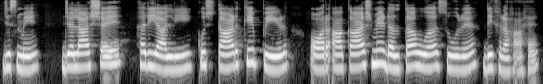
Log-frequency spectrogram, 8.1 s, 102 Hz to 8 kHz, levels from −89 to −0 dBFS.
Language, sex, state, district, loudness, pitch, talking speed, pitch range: Hindi, female, Jharkhand, Ranchi, -13 LUFS, 240 Hz, 120 wpm, 220-255 Hz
